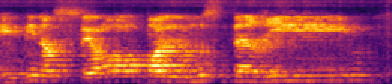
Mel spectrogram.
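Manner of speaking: slow "mustaqim" with gh in place of q; voiced throat gh in "mustaqim"; qaf turned ghain. Shown as a demonstration. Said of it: "mengubah huruf qaf menjadi ghain".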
